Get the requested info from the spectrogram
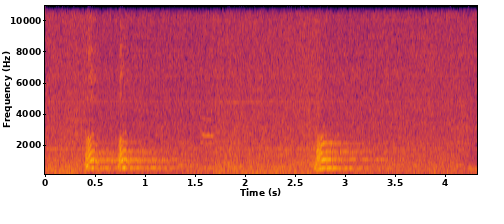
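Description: A dog barking three times: two quick barks close together near the start, then one more about two seconds later, over a steady background hiss.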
